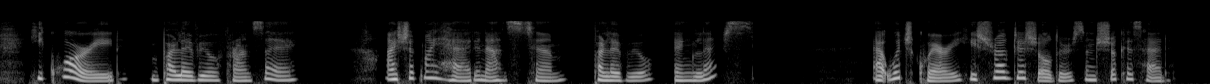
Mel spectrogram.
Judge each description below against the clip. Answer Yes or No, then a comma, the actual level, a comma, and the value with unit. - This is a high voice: Yes, high, 195 Hz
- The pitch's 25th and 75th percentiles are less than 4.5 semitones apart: No, average, 5.3 semitones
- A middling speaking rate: No, slow, 130 wpm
